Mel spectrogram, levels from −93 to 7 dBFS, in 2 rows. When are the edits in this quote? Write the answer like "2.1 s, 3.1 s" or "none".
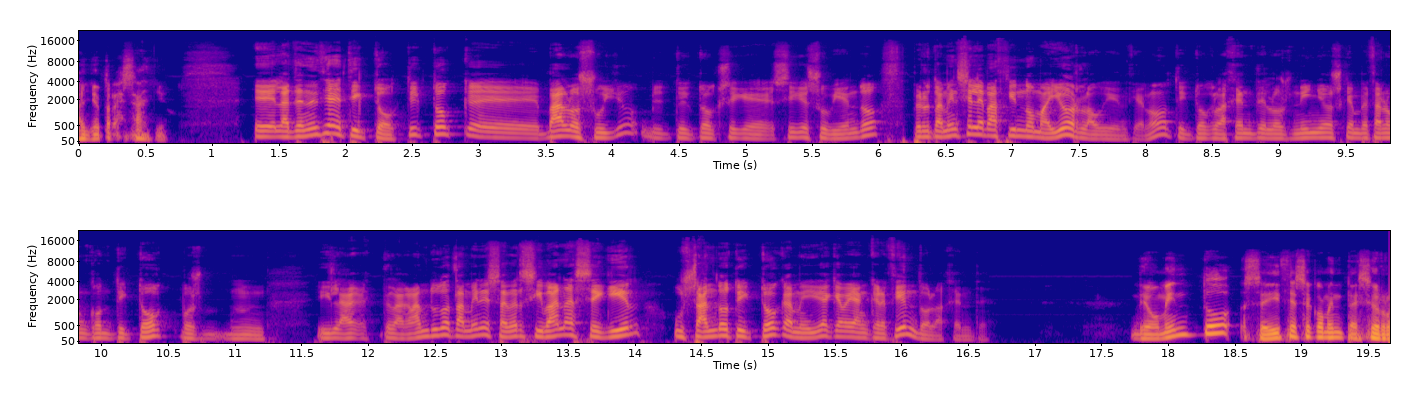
none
